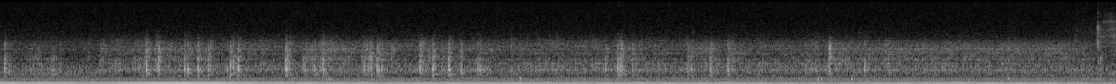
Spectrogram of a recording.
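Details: 1929 Victor RE-45 radio with a third #27 detector tube fitted and freeze spray applied: steady low hum with irregular sharp pops and crackles about three a second; suspected partial discharge noise persists, source still not found.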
